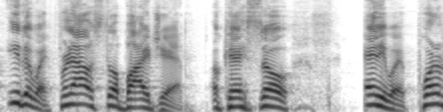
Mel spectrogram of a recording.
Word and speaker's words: Bijan: but awesome I like baijan I should start calling him how he likes to pronounce Bijon just because he's a nice guy really good guy but either way for now still by Jam okay so anyway what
